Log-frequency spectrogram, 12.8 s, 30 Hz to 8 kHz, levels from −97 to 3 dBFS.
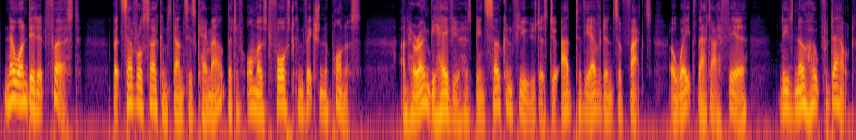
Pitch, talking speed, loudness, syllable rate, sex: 95 Hz, 200 wpm, -21 LUFS, 5.7 syllables/s, male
